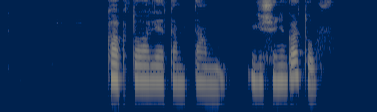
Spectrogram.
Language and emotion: Russian, neutral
